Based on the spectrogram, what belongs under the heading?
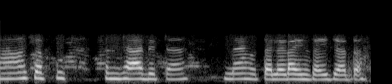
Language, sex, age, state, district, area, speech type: Urdu, female, 18-30, Bihar, Supaul, rural, conversation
